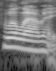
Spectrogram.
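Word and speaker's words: Willamette: In case people are wondering, it's not Willtt for listeners even though it looks like it. The someone from the region once told me this years ago and it's always stuck with me. It rhymes with damn it. So will Damit. So I always think of that when I look at it because I want to say Will, but it's Wamtt. It's Wamut.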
